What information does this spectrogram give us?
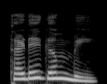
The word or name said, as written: ತಡೆಗಂಬಿ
